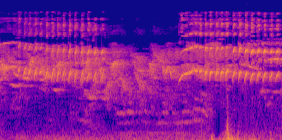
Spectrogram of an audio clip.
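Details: Murai batu, the white-rumped shama, delivering 'tembakan' song: a long, fast, high pulsing trill that dips briefly, then resumes stronger, with a single dull thump partway through.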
